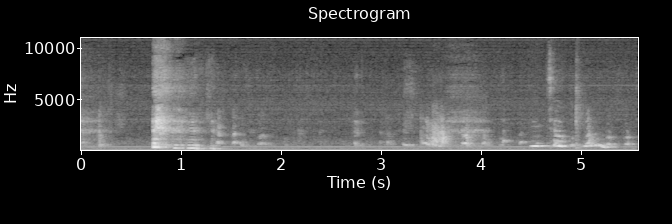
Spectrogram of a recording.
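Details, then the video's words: A male pet monk (Quaker) parakeet talks and sings while hidden in his owner's hair. He gives one sharp, harsh squawk, then a run of speech-like chatter over a low electrical hum. "Quaker Parrot Talks and Sings"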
